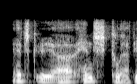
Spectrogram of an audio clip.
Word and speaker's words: Hinchcliffe: A side note to that, I think, how do you pronounce his name? Hinchcliffe? – Hinchcliffe. Yeah.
